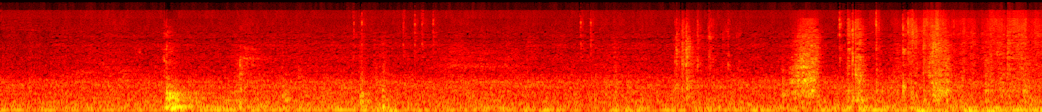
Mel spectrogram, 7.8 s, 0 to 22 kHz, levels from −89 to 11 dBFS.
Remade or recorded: recorded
